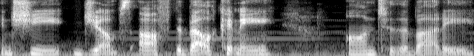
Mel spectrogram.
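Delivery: plain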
